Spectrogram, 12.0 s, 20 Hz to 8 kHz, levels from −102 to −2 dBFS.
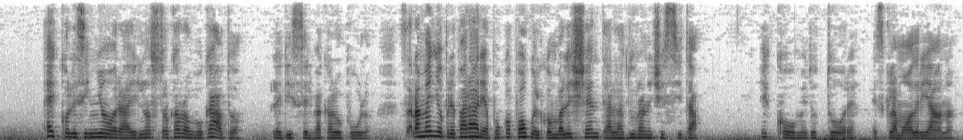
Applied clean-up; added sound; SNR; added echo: none; Thunder / Rain; 14 dB; none.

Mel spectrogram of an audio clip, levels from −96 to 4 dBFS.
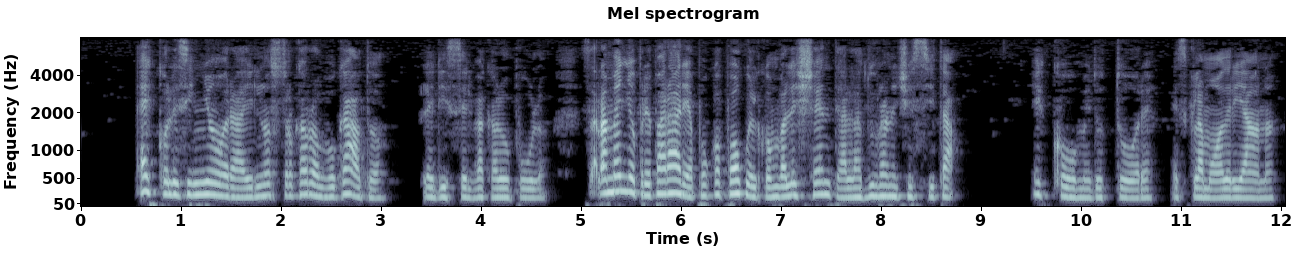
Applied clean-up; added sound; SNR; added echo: none; none; none; none.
